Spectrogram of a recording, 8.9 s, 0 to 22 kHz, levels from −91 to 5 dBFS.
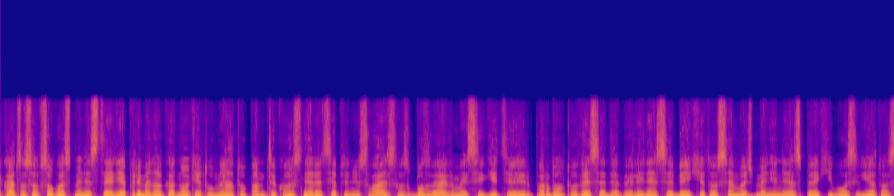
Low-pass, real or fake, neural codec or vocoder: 10.8 kHz; fake; codec, 16 kHz in and 24 kHz out, 0.6 kbps, FocalCodec, streaming, 2048 codes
